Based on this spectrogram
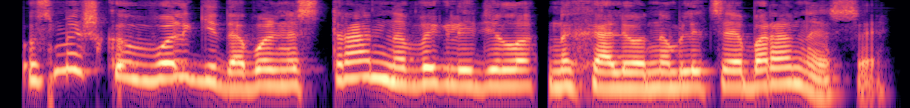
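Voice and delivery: ordinary delivery

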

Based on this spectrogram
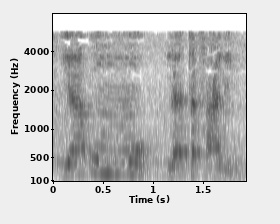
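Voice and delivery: "أم" said "ummu", ending in u; damma ending. Shown as a demonstration. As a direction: say "يا أم" slowly, closing on u. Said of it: "ضم الحرف الذي قبل".

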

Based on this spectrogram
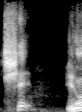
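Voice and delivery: ordinary talk

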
